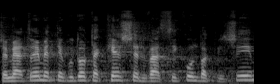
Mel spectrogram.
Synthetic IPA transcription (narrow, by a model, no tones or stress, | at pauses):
ʃemeat̪ʁimet̪nekud̪o̞t̪hake̞ʃe̞lveasikunbakviʃim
